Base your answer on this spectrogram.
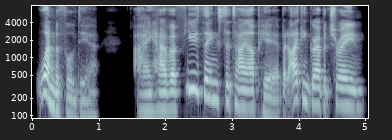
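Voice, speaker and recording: A man's voice: medium pitch, very animated, unhurried, pitched above the performer's own voice. A man voicing a genteel, gushing female cartoon pony in a storybook reading, refined and anxiously polite. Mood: delighted. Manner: refined, effusive, over-polite.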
